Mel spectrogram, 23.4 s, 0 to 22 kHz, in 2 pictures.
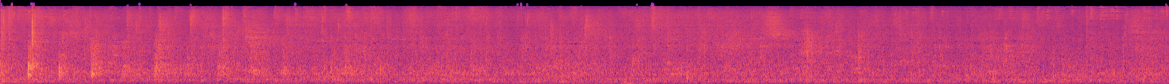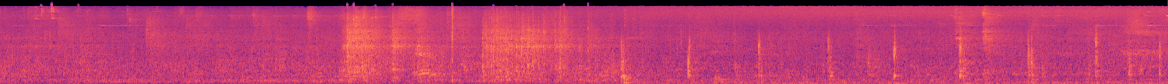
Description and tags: Japan Tokyo Station More Footsteps and Noises
One of the many field-recordings I made in and around train (metro) stations, on the platforms, and in moving trains, around Tokyo and Chiba prefectures.
October 2016.
Please browse this pack to listen to more recordings.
